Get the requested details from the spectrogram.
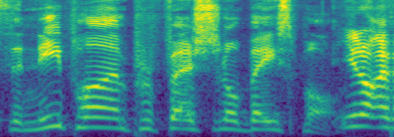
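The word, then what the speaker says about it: Nippon: of of the baseball league so it is pronounced uh nepon so it's it's the nepon professional baseball you know I thought Nyon sounded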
